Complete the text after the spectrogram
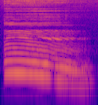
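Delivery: long sustained nnn; drawn-out N sound alone; letter sound N. Shown as a demonstration. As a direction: hold "N" as a continuous hum, not the letter name. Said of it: "Let's say that sound again".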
